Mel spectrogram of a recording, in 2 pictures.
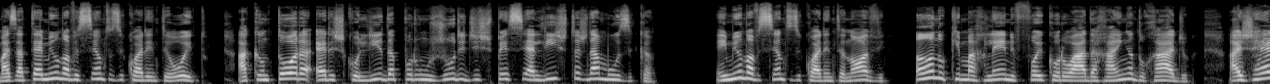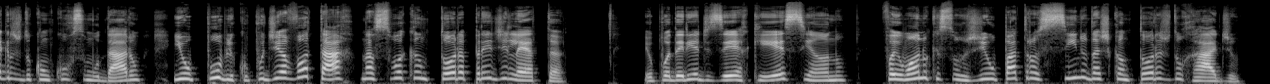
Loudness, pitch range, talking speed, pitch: -16 LUFS, 190-255 Hz, 130 wpm, 220 Hz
